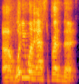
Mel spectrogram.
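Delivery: high, loud mock first lady. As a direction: bustle back in all business. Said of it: "she'd go".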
